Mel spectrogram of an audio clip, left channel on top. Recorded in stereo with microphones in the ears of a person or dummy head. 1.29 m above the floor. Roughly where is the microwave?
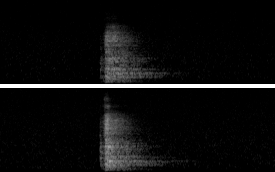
Right.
